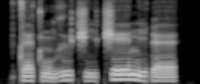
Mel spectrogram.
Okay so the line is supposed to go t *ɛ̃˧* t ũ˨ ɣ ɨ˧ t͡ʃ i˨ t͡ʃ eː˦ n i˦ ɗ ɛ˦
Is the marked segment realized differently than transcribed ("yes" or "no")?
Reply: yes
